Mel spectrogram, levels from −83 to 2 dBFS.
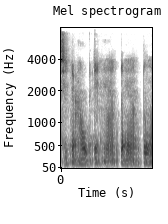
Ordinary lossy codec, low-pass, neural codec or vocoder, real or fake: AAC, 32 kbps; 7.2 kHz; autoencoder, 22.05 kHz, a latent of 192 numbers a frame, VITS, trained on one speaker; fake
